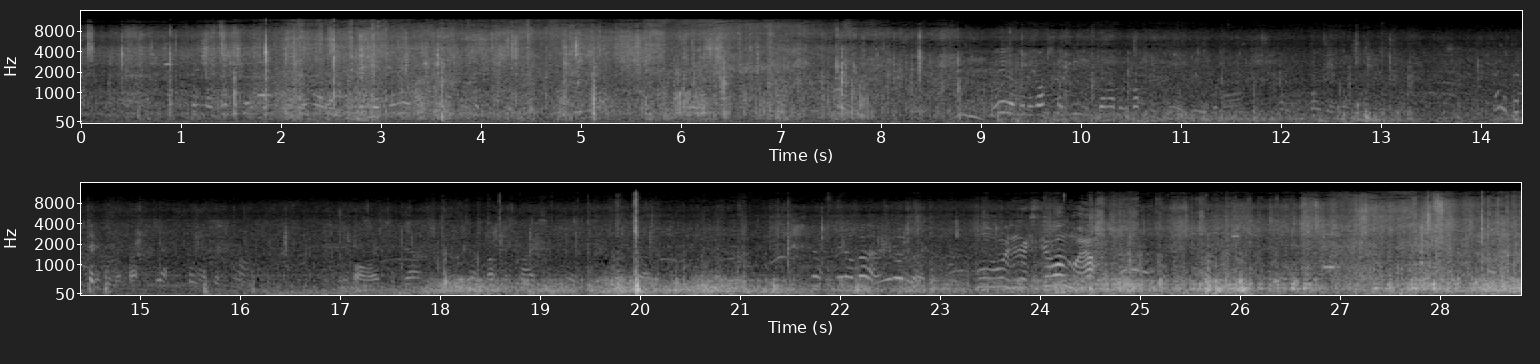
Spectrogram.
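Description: Ski poles click and crunch into the snow.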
